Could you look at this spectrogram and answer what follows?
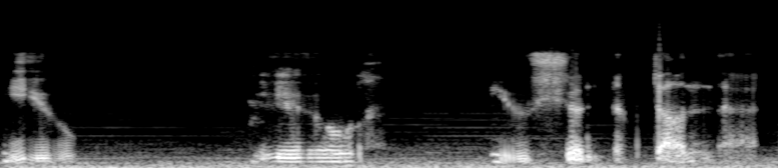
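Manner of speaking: whispered, angry, wrathful ghostly voice. Game master voicing a ghost as a player's book burns, angry ghostly voice. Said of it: "an angry, ghostly voice that says".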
